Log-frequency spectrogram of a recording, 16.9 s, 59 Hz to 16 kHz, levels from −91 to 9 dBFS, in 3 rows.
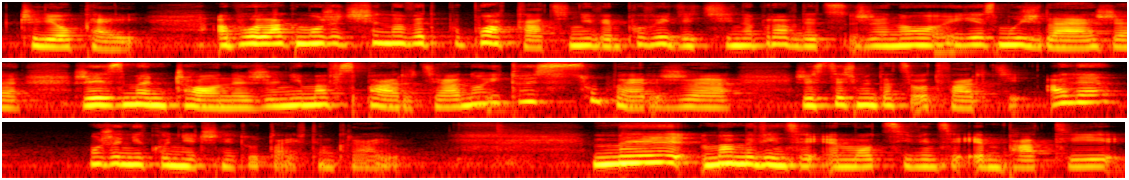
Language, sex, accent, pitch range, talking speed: English, female, Polish, 180-230 Hz, 175 wpm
